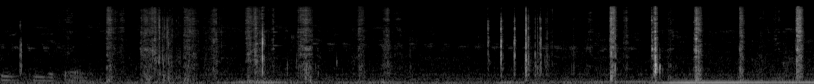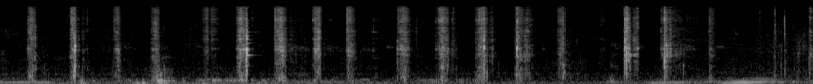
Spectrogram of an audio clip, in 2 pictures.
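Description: A metal trowel scrapes and digs into dry, stony soil.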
